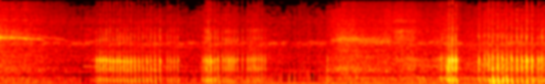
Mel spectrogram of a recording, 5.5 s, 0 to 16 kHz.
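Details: Animated (3D animation) snoring: repeated rough, fluttering snores separated by quieter pauses, with an irregular rhythm. Snoring.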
